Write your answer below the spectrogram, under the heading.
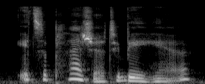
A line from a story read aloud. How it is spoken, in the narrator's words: she said calmly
